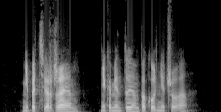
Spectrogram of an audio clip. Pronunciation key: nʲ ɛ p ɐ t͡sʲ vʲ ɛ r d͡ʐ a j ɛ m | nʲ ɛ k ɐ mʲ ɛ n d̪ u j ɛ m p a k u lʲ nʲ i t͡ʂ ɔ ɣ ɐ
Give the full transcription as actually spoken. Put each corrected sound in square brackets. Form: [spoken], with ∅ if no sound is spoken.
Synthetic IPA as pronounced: nʲ ɛ p ɐ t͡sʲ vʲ ɛ r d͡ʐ a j ɛ m | nʲ ɛ k ɐ mʲ ɛ n [t̪] u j ɛ m p a k u lʲ nʲ i t͡ʂ ɔ ɣ ɐ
